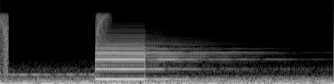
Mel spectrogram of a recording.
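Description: A video game's emergency alarm blares.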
